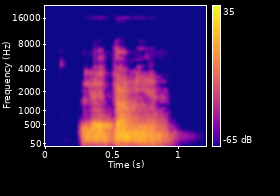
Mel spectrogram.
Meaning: Latvia (a country in northeastern Europe)
- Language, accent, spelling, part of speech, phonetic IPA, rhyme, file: Catalan, Valencia, Letònia, proper noun, [leˈtɔ.ni.a], -ɔnia, LL-Q7026 (cat)-Letònia.wav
